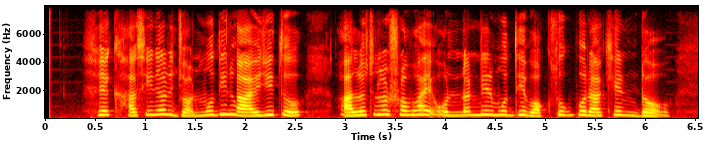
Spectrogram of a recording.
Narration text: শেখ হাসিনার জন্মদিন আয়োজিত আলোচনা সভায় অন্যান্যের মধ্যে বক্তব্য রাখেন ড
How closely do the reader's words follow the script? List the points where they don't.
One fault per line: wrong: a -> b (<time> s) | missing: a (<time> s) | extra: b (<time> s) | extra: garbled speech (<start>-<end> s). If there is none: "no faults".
no faults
